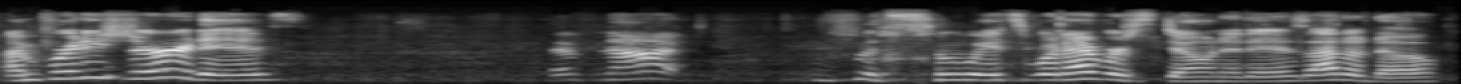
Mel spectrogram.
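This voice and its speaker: A high-pitched woman with a fairly bright tone speaks a little slowly as she runs a live online sale of beads and charms, chatting casually with buyers. There's some phlegm in her throat, and she hums and sings to herself between items. The recording is rough.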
